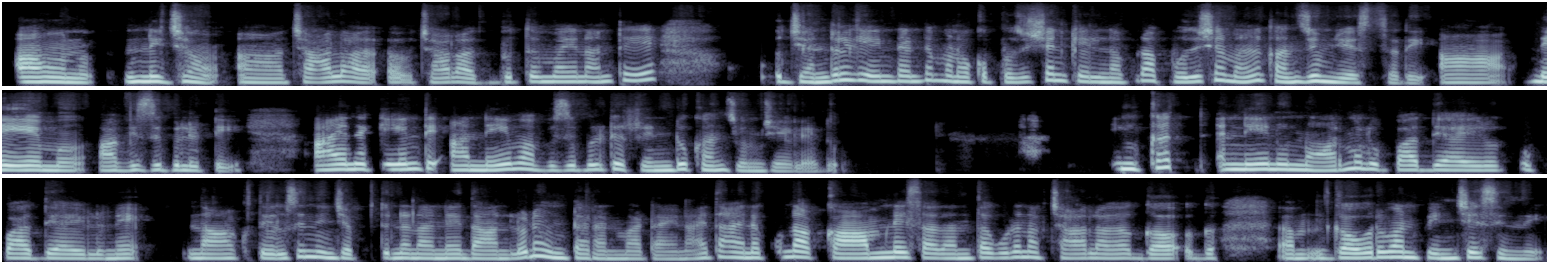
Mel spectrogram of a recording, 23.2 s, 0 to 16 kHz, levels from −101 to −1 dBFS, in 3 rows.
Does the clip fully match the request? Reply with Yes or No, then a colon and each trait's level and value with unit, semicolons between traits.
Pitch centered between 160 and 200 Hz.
Yes: high, 195 Hz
